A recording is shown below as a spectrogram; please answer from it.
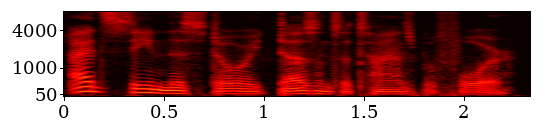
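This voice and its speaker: A man's voice: sits low, sing-song, normal speed, a little mellow, no room sound. A man reading a scripted first-person story as narrator.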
